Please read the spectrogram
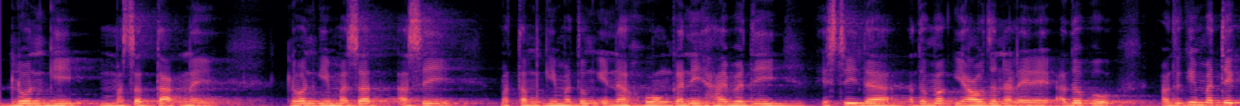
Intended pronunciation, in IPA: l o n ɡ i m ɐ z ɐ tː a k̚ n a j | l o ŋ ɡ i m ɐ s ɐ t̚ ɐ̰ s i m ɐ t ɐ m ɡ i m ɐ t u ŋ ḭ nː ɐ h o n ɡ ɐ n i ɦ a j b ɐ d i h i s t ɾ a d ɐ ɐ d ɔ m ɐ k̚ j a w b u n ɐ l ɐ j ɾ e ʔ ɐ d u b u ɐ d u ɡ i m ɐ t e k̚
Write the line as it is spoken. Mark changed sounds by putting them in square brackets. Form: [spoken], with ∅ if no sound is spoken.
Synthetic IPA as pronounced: l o n ɡ i m ɐ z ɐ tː a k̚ n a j | l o [n] ɡ i m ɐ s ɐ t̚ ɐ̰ s i m ɐ t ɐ m ɡ i m ɐ t u ŋ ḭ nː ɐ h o [ŋ] ɡ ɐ n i ɦ a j b ɐ d i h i s t ɾ [i] d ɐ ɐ d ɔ m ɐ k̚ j a w [d] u n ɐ l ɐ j ɾ e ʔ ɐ d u b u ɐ d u ɡ i m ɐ t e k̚

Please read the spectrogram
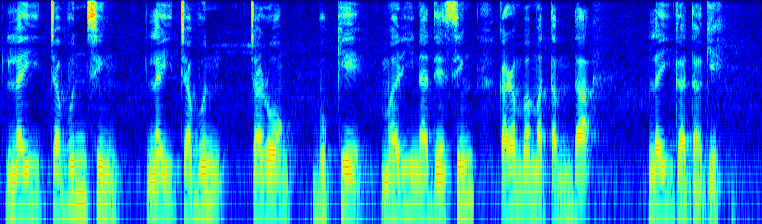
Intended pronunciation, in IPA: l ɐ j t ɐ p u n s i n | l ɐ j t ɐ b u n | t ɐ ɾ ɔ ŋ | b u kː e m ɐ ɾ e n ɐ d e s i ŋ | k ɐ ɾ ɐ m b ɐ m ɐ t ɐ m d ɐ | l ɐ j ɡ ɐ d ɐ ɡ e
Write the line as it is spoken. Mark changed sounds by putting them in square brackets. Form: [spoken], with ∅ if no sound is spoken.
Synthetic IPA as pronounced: l ɐ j [t͡ʃ] ɐ [b] u n s i [ŋ] | l ɐ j [t͡ʃ] ɐ b u n | [t͡ʃ] ɐ ɾ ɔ ŋ | b u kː e m ɐ ɾ [i] n ɐ d e s i ŋ | k ɐ ɾ ɐ m b ɐ m ɐ t ɐ m d ɐ | l ɐ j ɡ ɐ d ɐ ɡ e

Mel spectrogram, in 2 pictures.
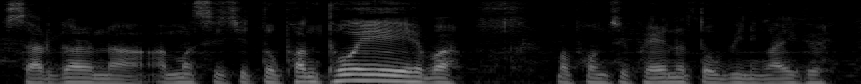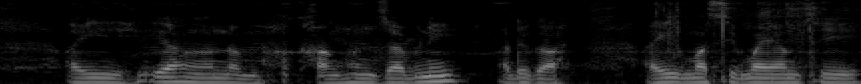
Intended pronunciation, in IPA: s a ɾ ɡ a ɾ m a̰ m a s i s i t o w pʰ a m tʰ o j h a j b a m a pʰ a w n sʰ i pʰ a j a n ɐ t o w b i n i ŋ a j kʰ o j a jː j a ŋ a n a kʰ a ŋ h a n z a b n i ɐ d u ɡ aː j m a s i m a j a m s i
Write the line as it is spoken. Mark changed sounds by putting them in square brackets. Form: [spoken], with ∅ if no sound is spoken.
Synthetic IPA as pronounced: s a ɾ ɡ a ɾ [n] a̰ m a s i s i t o w pʰ a [ŋ] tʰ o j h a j b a m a pʰ a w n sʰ i pʰ a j a n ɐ t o w b i n i ŋ a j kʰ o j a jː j a ŋ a n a kʰ a ŋ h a n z a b n i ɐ d u ɡ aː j m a s i m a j a m s i

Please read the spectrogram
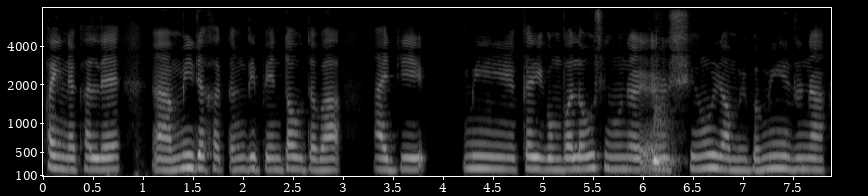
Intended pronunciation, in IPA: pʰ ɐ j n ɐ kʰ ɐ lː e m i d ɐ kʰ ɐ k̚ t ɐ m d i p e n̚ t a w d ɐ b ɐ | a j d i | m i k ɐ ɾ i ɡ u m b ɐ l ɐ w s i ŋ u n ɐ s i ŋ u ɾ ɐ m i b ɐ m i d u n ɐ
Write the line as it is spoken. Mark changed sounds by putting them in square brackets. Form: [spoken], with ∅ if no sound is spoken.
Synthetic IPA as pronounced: pʰ ɐ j n ɐ kʰ ɐ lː e m i d ɐ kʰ ɐ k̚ t ɐ [ŋ] d i p e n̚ t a w d ɐ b ɐ | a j d i | m i k ɐ ɾ i ɡ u m b ɐ l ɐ w s i ŋ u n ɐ s i ŋ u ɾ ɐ m i b ɐ m i d u n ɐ

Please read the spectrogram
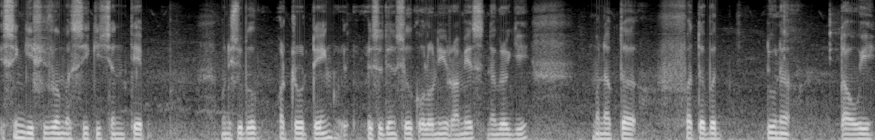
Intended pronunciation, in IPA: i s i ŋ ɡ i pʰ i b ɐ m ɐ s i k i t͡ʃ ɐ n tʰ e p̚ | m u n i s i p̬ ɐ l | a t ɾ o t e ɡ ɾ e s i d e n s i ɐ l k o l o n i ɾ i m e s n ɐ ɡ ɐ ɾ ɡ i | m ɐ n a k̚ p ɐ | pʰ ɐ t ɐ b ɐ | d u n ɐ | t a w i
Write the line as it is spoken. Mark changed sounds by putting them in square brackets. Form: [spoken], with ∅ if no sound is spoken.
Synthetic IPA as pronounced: i s i ŋ ɡ i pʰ i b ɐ m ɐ s i k i t͡ʃ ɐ n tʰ e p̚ | m u n i s i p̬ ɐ l | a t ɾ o t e [ŋ] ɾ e s i d e n s i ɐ l k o l o n i ɾ [a] m e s n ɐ ɡ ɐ ɾ ɡ i | m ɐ n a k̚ [t] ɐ | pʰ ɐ t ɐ b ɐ | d u n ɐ | t a w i

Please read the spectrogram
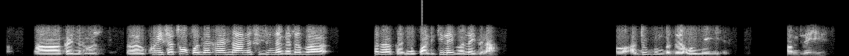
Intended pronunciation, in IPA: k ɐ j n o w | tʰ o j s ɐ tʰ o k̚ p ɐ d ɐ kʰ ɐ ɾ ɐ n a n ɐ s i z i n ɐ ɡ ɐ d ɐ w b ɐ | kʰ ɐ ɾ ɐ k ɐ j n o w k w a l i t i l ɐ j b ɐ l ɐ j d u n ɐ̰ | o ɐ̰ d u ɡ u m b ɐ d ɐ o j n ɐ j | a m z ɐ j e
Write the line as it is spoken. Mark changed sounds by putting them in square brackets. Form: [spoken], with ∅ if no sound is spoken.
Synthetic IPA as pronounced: k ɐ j n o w | [kʰ] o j s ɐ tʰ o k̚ p ɐ d ɐ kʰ ɐ ɾ ɐ n a n ɐ s i z i n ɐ ɡ ɐ d ɐ [∅] b ɐ | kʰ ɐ ɾ ɐ k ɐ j n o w k w a l i t i l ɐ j b ɐ l ɐ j d u n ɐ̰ | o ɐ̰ d u ɡ u m b ɐ d ɐ o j n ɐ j | a m z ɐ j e

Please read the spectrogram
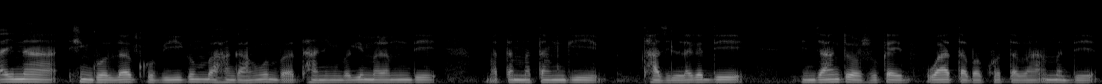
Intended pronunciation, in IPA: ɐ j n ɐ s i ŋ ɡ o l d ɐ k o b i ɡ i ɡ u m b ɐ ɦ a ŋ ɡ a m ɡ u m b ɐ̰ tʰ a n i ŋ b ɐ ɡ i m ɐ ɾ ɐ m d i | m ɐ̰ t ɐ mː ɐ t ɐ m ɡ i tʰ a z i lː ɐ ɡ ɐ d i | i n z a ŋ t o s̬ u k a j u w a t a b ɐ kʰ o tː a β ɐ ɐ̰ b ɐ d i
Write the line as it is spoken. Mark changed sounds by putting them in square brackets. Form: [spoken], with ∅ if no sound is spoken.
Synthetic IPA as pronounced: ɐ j n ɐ [h] i ŋ ɡ o l d ɐ k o b i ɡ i ɡ u m b ɐ ɦ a ŋ ɡ a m ɡ u m b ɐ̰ tʰ a n i ŋ b ɐ ɡ i m ɐ ɾ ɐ m d i | m ɐ̰ t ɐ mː ɐ t ɐ m ɡ i tʰ a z i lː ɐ ɡ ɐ d i | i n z a ŋ t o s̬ u k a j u w a t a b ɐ kʰ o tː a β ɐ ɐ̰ [m] ɐ d i

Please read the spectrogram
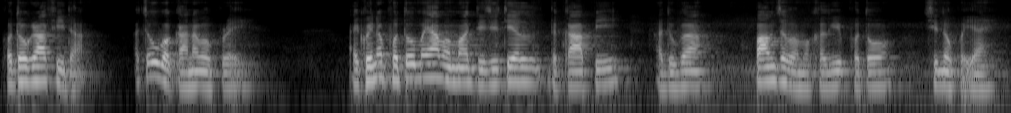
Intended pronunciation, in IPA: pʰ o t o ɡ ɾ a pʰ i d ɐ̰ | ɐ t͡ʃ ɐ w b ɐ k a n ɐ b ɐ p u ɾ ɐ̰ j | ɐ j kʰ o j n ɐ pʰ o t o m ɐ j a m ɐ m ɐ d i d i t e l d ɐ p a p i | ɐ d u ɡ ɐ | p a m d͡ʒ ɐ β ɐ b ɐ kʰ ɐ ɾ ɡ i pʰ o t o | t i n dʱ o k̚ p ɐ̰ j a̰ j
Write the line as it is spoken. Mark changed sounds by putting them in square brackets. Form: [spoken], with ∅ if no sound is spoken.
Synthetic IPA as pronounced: pʰ o t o ɡ ɾ a pʰ i d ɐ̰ | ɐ t͡ʃ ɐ w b ɐ k a n ɐ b ɐ p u ɾ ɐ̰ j | ɐ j kʰ o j n ɐ pʰ o t o m ɐ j a m ɐ m ɐ d i [d͡ʒ] i t e l d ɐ [k] a p i | ɐ d u ɡ ɐ | p a m d͡ʒ ɐ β ɐ [m] ɐ kʰ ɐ [l] ɡ i pʰ o t o | [s] i n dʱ o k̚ p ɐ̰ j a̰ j

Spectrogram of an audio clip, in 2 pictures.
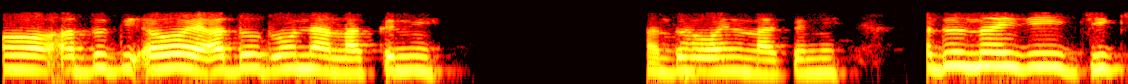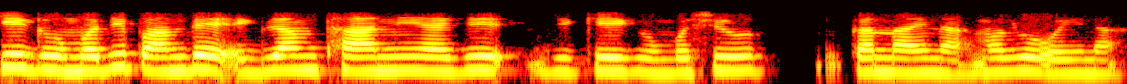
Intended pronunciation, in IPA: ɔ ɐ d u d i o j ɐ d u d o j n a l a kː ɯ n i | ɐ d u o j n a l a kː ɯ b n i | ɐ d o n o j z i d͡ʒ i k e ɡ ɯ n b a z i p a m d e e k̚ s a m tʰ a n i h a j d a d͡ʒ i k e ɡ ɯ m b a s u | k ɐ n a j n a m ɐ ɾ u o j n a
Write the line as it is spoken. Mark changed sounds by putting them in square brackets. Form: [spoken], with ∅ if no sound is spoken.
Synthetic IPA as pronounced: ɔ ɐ d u d i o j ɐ d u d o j n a l a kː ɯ n i | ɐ d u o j n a l a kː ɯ [∅] n i | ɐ d [u] n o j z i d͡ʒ i k e ɡ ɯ [m] b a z i p a m d e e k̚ [z] a m tʰ a n i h a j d [i] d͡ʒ i k e ɡ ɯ m b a s u | k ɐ n a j n a m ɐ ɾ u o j n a

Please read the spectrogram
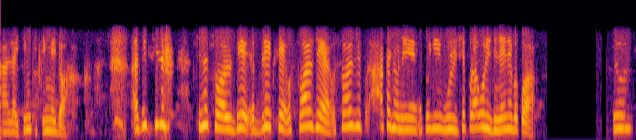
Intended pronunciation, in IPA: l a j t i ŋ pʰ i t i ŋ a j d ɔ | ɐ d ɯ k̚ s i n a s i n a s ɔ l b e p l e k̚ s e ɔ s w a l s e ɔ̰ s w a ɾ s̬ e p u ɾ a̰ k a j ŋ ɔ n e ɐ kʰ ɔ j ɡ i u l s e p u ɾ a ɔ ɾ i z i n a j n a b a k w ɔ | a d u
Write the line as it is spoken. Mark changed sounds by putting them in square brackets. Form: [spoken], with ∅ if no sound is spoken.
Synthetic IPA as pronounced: l a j t i ŋ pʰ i t i ŋ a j d ɔ | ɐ d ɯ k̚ s i n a s i n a s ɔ l b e [b] l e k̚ s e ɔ s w a l s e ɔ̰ s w a [l] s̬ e p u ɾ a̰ k a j [n] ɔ n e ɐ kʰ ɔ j ɡ i u l s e p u ɾ a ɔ ɾ i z i n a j n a b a k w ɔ | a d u

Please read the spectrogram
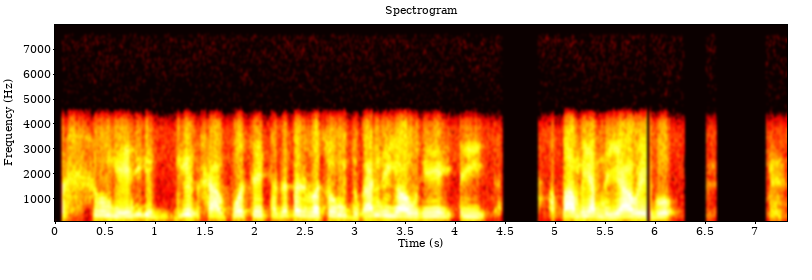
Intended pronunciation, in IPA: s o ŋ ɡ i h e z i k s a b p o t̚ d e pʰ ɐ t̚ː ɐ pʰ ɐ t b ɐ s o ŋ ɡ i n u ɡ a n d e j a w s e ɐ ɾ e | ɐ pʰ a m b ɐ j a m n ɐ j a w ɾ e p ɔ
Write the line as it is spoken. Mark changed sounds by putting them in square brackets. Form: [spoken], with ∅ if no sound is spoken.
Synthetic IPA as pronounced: s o ŋ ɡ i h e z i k s a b p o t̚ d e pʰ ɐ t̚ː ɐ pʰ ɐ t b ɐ s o ŋ ɡ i [d] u [k] a n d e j a w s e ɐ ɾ [i] | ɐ [p] a m b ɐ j a m n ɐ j a w ɾ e [b] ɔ

